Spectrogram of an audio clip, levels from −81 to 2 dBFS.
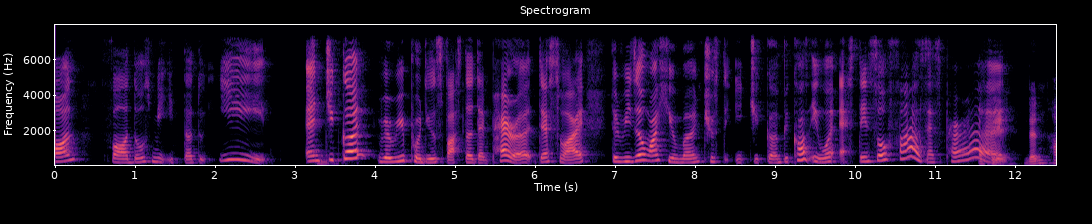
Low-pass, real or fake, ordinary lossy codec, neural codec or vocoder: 7.2 kHz; real; none; none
